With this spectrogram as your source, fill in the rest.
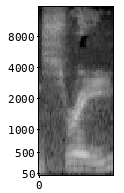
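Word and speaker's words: Sri: Now, one of the reasons I wanted to play that is that Jonathan Sree, who's the... that is how you pronounce his last name, isn't it? – I hope so. – Yeah, Apologies, Jonathan. – It is.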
